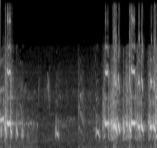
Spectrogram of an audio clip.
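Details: Grey francolin from Pakistan giving a high-pitched call: harsh, shrill chattering bursts, a short one at the start, then faint broken notes, then a dense run of rapid, raspy repeated notes through the last second.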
